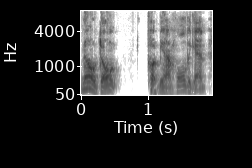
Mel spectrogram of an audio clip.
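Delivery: mock fed-up, frustrated protesting tone. Retelling a character on the phone: imitating a frustrated caller. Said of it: "And she's frustrated".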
